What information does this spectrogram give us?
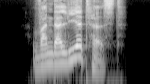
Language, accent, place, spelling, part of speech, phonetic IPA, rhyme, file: German, Germany, Berlin, vandaliertest, verb, [vandaˈliːɐ̯təst], -iːɐ̯təst, De-vandaliertest.ogg
- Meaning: inflection of vandalieren: 1. second-person singular preterite 2. second-person singular subjunctive II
